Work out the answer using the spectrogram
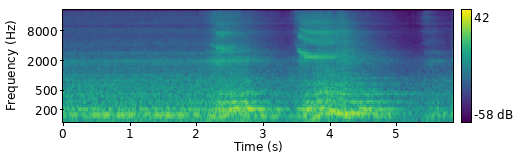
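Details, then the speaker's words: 1962 Ford Falcon 200ci six with a T5 swap and Holley Sniper, first start after 8 months; catches and settles into a steady, even idle with clean throttle blips and no knocks or misses. "So, it's been 8 months and it started up pretty good. Um, did not think it was going to take this long, but sounds good."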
